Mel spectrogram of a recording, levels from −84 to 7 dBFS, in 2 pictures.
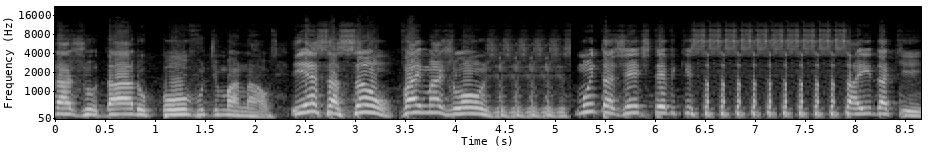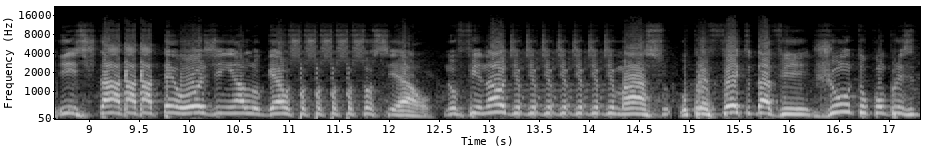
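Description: Repeated frames stutter at 4.43–5.06, 6.52–7.93, 9.34–9.65, 11.09–11.72 and 13.29–14.23 s. Each time, the same block of about 0.16 s (consistent with six compressed frames) replays 4, 9, 2, 4 and 6 extra times. Unlike dropouts, nothing is lost; the sound gets longer.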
